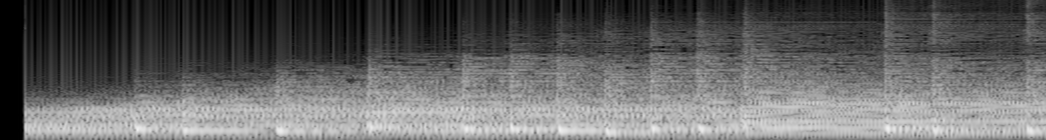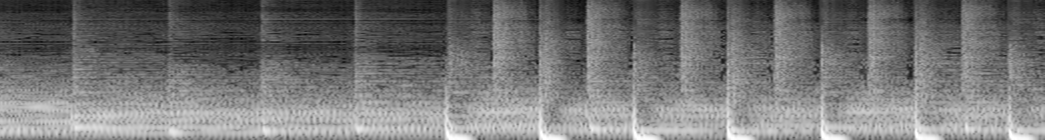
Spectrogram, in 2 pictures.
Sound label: Slowed + Reverb, Phonk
